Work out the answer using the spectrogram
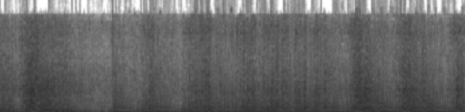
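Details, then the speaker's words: Yamaha Jupiter Z bored-up engine used daily, fresh oil, new spark plug and fuel: loud deep exhaust drone rising and falling cleanly with each rev, no knocks or misses; normal running. "Ya, oke guys, tadi kita udah dengerin suara motornya. Tentunya di video kemarin, di suara komparasi knalpot kemarin sudah ketahuan gimana suara knalpot dari si motor ini."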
